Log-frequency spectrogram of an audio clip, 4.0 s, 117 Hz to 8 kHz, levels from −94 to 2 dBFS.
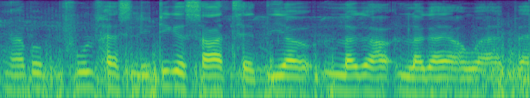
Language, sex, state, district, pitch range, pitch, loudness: Hindi, male, Bihar, Sitamarhi, 140-165 Hz, 155 Hz, -15 LUFS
